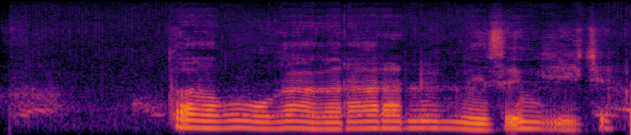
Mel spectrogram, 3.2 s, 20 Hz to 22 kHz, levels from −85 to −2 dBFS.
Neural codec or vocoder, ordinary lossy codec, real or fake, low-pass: codec, 44.1 kHz, 7.8 kbps, Pupu-Codec; none; fake; none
